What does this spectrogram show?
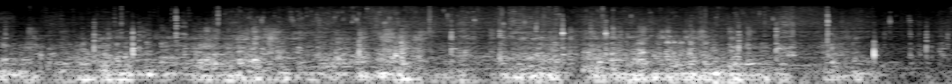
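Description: Wooden spatula stirring and scraping chopped garlic in hot oil in a nonstick pan, with a light crackling sizzle of many small sharp clicks. Under it runs a low, steady hum.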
